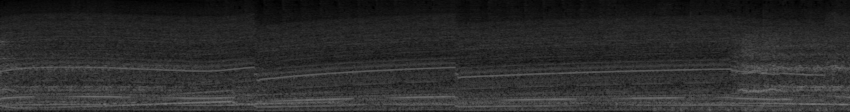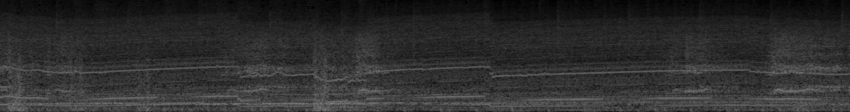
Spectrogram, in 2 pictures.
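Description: Racing car engines from the Gran Turismo video game in a tuned car cup race, with sustained revving that climbs and drops through gear changes and overlapping engine tones from nearby cars, loud and continuous throughout.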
